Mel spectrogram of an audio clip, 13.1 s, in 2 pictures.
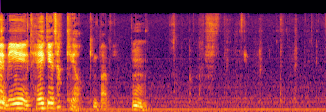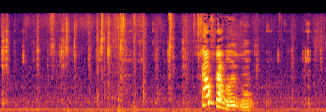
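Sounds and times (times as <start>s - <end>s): steady low hum: 0.0s - 13.0s
wet chewing clicks and smacks: 4.5s - 10.6s, 11.6s - 13.0s.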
